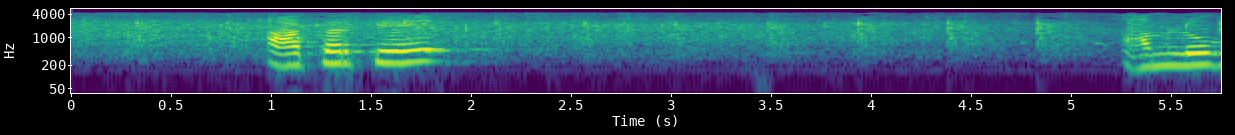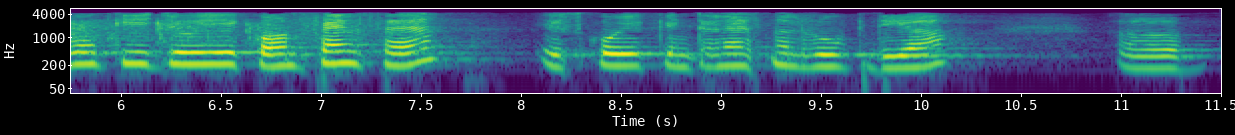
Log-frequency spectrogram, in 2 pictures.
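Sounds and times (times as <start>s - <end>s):
conference audience applause: 0.0s - 7.3s
speech: 1.0s - 2.0s, 5.3s - 10.2s, 11.0s - 11.4s.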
